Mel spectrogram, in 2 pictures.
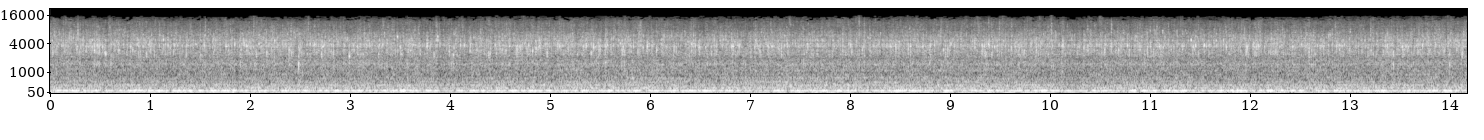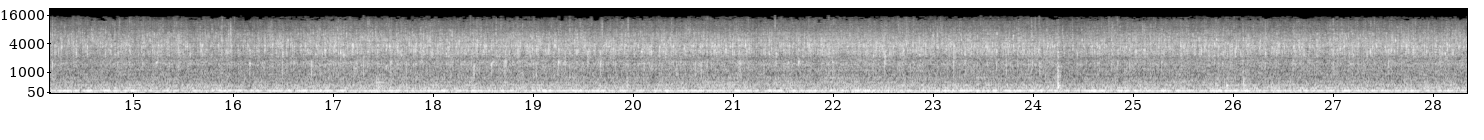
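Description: Battered squid rings deep-frying in hot oil in a wok: a steady sizzle, with a steady low hum underneath.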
